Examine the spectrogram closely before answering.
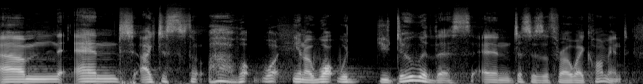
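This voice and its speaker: A man's medium-pitched voice at a fairly slow pace, with ordinary pitch variation and hardly any pauses. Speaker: fragrance industry insider. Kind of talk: live interview on stage. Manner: loud.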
